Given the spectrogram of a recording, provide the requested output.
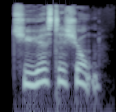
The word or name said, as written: tyrestation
